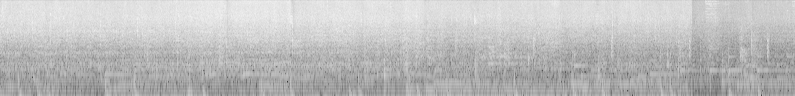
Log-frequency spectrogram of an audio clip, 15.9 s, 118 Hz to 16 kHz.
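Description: Onions, garlic, tomatoes and spices frying in sesame oil in a pan, sizzling steadily while a spoon stirs and scrapes through them. The sizzle drops in level about 14 seconds in.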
